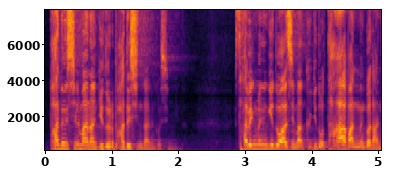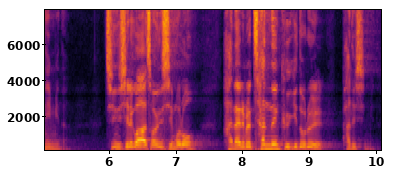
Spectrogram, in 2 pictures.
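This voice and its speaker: A man's voice: sits high, lively intonation, fairly quick, sharp tone. A man preaching an earnest early-morning sermon as pastor, with repeated pleading refrains. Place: church sanctuary. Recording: long hall reverb.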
